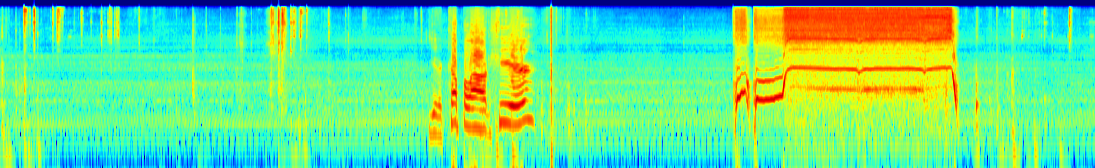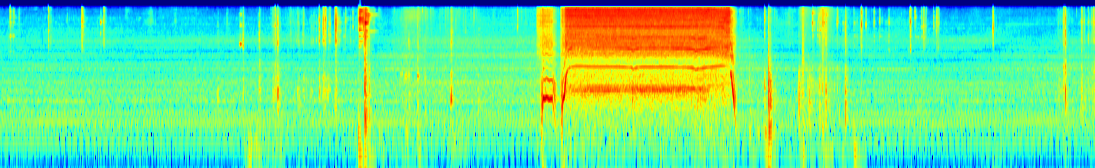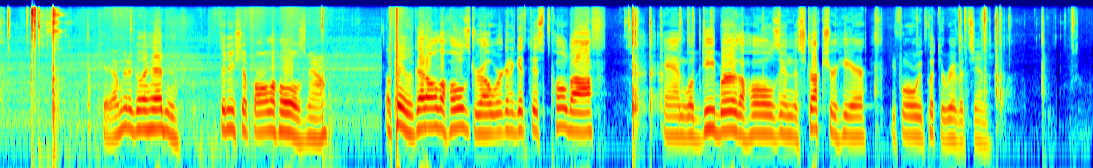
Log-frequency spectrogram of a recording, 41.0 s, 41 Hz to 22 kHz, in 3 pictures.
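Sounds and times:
air drill whining through metal: 9.2s - 12.1s, 20.4s - 23.1s.

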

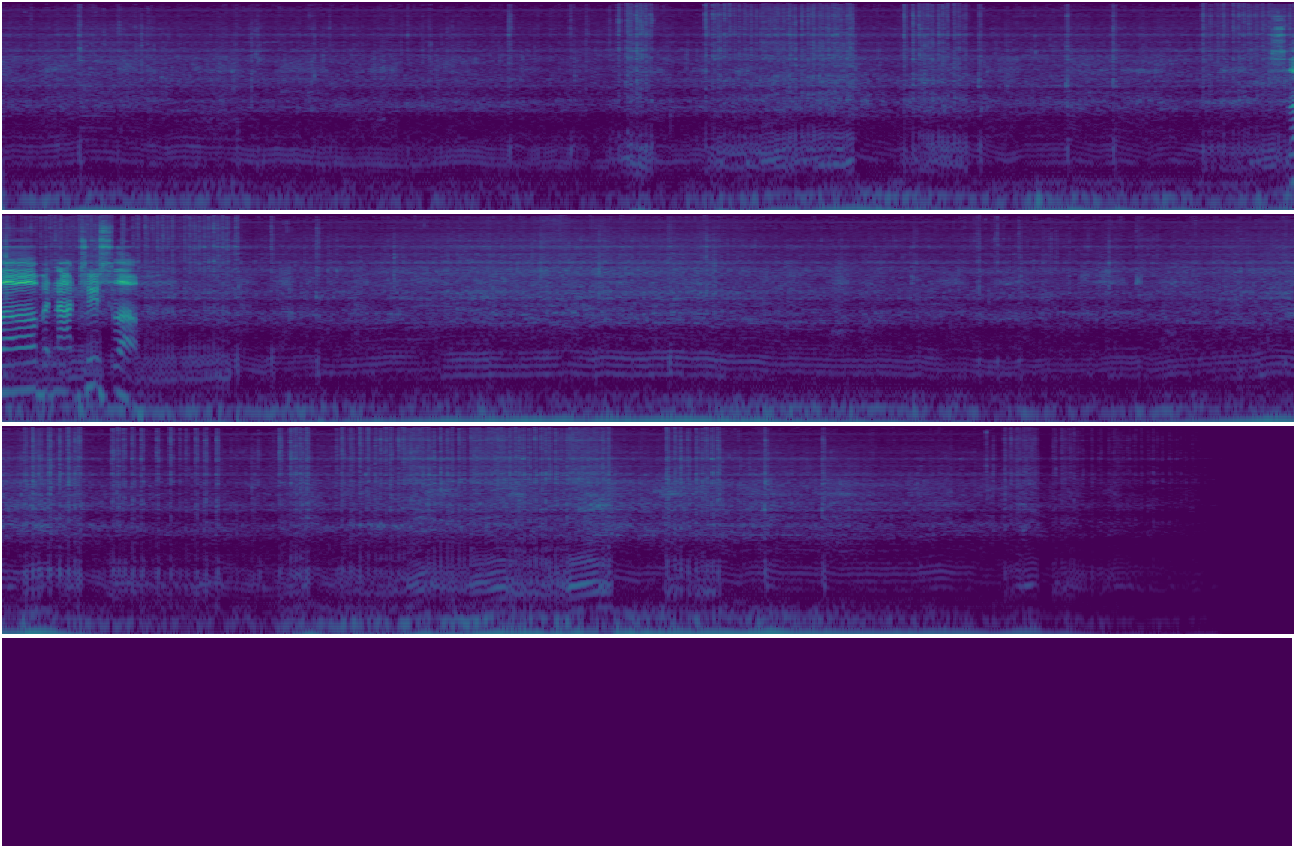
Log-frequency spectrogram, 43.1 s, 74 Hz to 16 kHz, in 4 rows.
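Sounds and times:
dirt bike engine running: 0.0s - 31.7s.

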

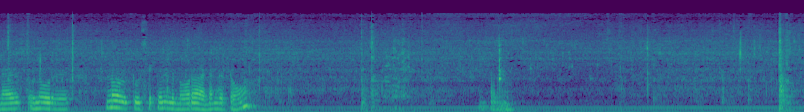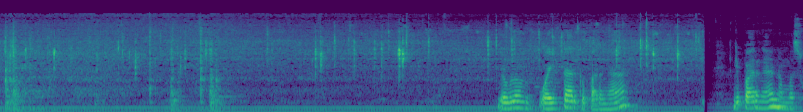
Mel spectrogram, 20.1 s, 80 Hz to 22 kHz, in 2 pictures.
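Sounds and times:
potatoes sizzling in hot oil: 0.0s - 18.9s
strainer scraping against pan: 4.6s - 5.2s.

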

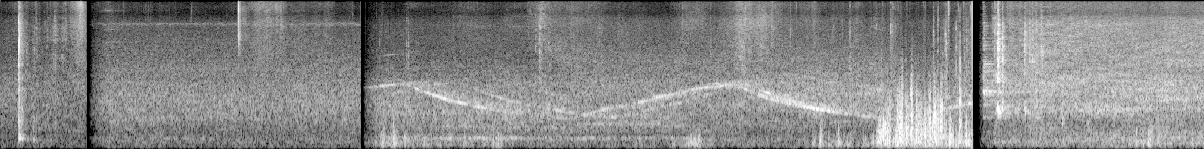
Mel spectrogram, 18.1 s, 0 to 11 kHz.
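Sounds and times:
rustling and handling noise: 0.4s - 1.4s, 10.4s - 12.0s
siren wailing: 5.5s - 14.6s.

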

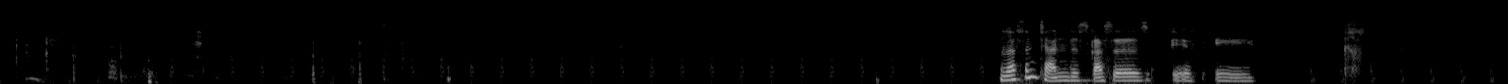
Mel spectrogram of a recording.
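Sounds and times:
faint ticks: 1.5s - 10.0s.

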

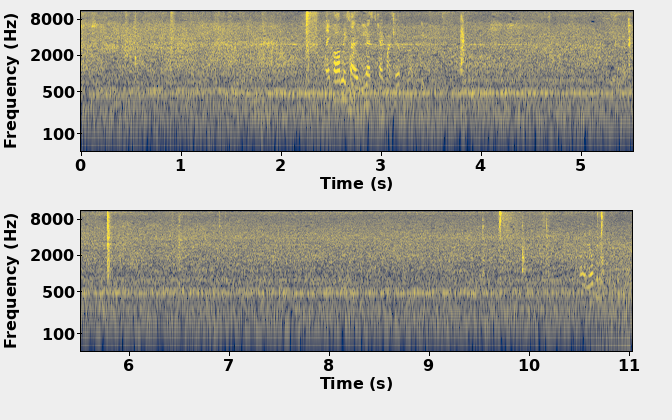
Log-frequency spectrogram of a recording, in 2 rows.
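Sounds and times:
diesel truck engine idling: 10.4s - 11.0s.

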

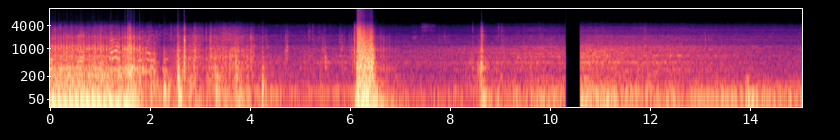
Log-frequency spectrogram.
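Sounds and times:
vehicle door slamming: 6.1s - 7.0s.

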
